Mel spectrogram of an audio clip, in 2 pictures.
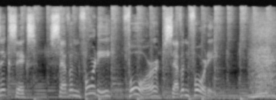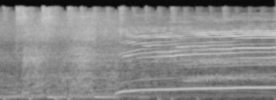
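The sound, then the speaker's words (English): After a few seconds of talking, a car engine revs hard with squealing tires. A rising, high whine then holds steady and loud to the end. “aside from the squealing tires, which we will still have down the road, we won't have an internal combustion engine to make those crazy noises.”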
